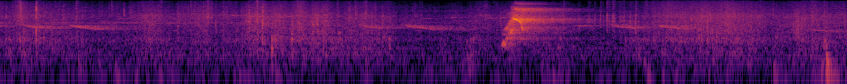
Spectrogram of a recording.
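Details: Bonobo from a wild population tracked in the Bateke Nord chiefdom of western DR Congo: one sudden loud shriek sweeping sharply upward in pitch, set against soft, repeated, falling whistles from other forest animals and light rustling.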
